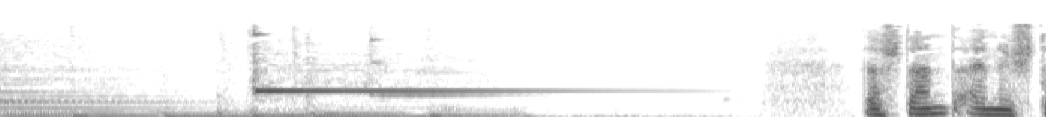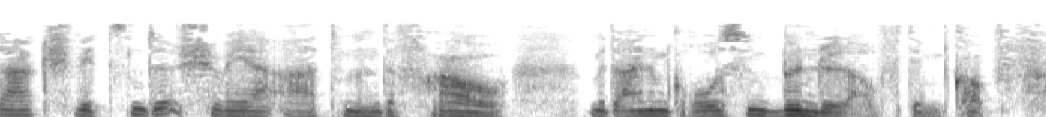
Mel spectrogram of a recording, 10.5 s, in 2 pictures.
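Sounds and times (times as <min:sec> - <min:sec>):
doorbell chime: 0:01.2 - 0:03.7
speech: 0:04.3 - 0:10.4.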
